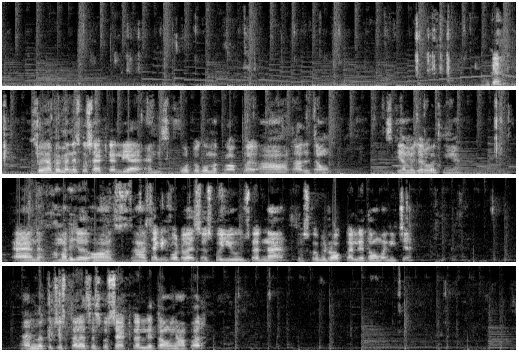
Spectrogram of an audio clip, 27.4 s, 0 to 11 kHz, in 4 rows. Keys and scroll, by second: 2.0 ctrl+0, 7.1 ctrl+0.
